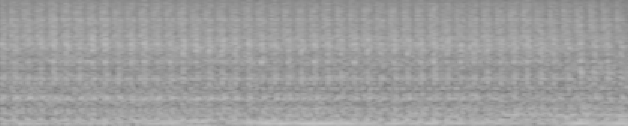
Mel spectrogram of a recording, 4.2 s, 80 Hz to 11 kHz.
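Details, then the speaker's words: Daihatsu Xenia 1300cc engine that ran out of oil through an unrepaired leak: rough idle and revving with heavy, uneven clatter through the whole engine; knock after oil starvation, engine must be torn down. "Oke, mobil Xenia ini suaranya udah parah banget, jadi mau ndak mau harus kita bongkar."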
